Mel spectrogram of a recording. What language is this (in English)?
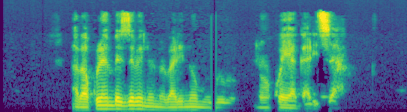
Ganda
